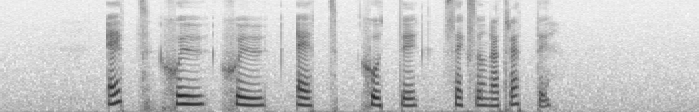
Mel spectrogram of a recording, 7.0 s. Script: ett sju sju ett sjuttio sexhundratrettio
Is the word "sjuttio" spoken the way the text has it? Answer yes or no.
yes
